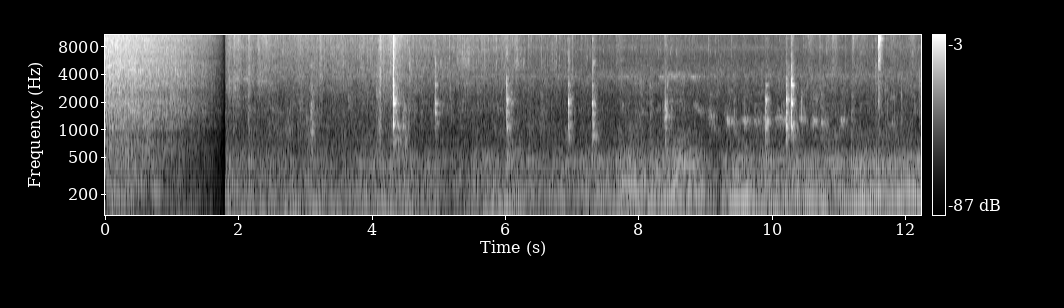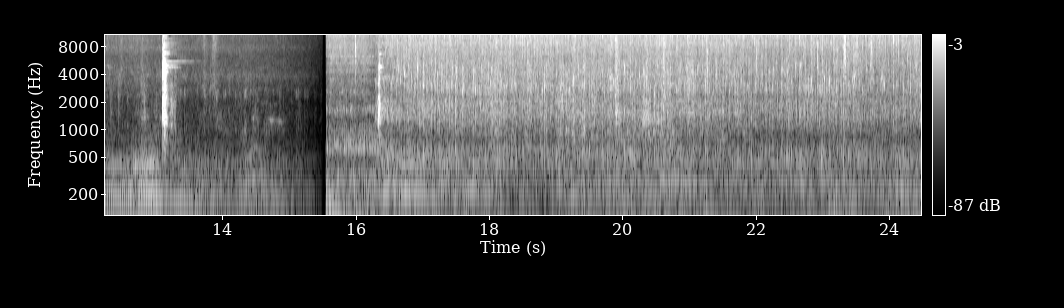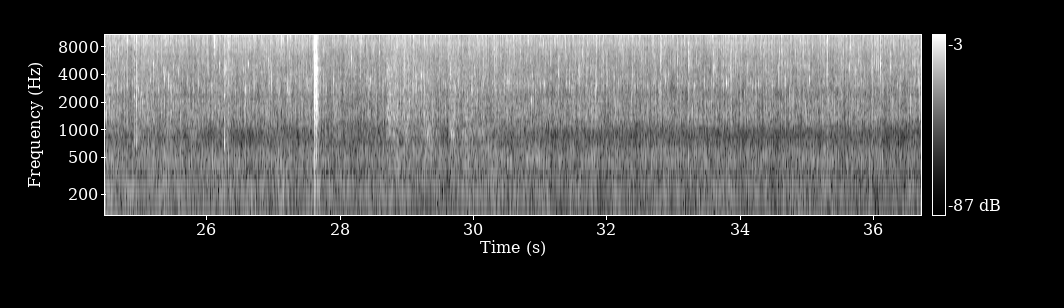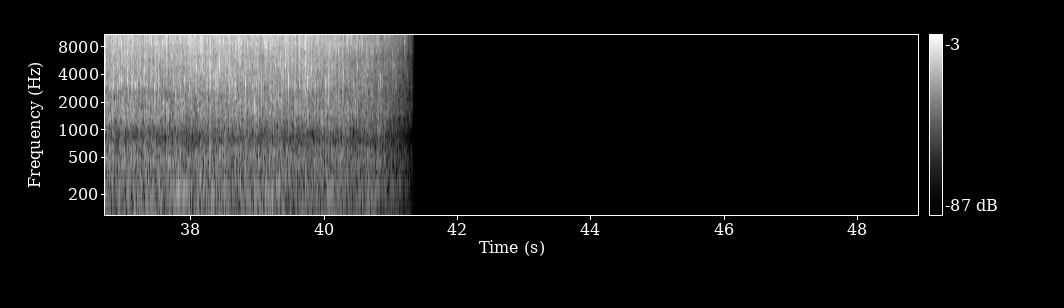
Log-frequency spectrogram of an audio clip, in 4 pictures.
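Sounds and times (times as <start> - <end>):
chicken sizzling in skillet: 0.0 - 7.2, 15.6 - 41.2.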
